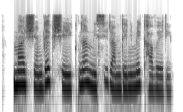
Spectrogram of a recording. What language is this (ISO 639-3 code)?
kat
